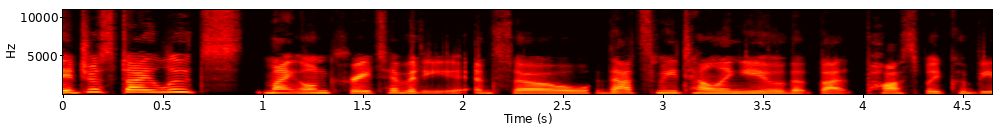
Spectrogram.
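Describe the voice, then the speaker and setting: The recording is very clean with a silent background and a dry, close sound with no echo as a woman talks at a fairly quick pace. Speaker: podcast host, esthetician educator. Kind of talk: solo podcast monologue. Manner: fast.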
